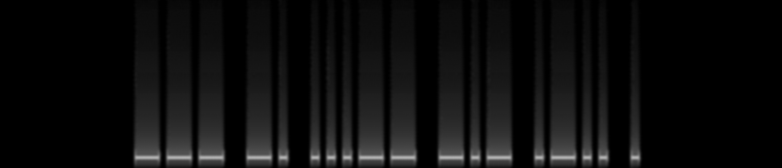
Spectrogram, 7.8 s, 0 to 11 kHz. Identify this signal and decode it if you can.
Morse code, heard as a keyed tone, about 15 wpm, 700 Hz. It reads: ON3KLE
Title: DXCC-100 Call Signs - 6 Characters - Repeated 2x - 15wpm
